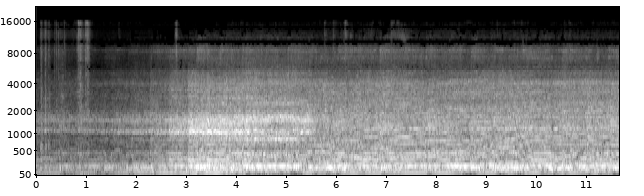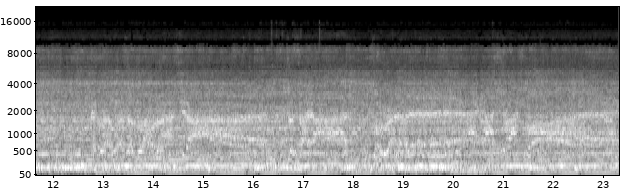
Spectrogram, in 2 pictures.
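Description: Down-tuned modern death metal track from the four-way split playing, fading in over the first three seconds and then running at full level.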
